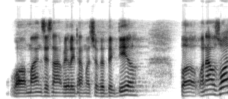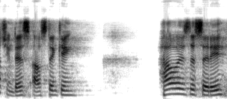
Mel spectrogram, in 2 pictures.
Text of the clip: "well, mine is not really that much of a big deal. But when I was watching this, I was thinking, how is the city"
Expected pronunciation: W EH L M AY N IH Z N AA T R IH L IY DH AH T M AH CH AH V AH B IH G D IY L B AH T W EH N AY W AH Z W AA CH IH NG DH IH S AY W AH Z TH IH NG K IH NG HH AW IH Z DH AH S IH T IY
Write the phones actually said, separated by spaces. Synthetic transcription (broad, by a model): W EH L M AY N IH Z N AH T R IH L IY DH AH T M AH CH AH V AH B IH G D IY L B AH T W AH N AY W AH Z W AA CH IH NG DH IH S AY W AH Z TH IH NG K IH NG HH AW IH Z DH AH S IH T IY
